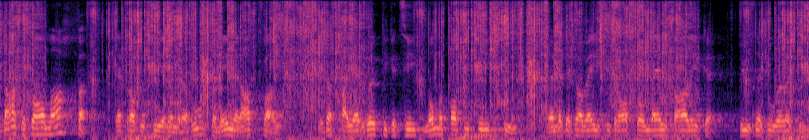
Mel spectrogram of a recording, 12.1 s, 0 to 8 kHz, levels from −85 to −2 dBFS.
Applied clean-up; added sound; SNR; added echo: none; Tearing; 5 dB; reverberation time 1.6 s.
